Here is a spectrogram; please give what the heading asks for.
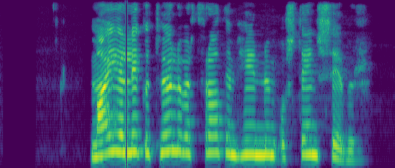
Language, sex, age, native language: Icelandic, female, 40-49, Icelandic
